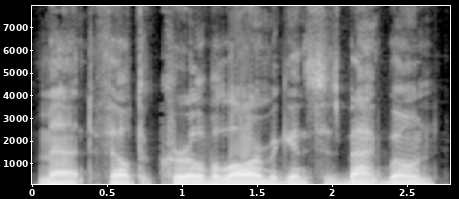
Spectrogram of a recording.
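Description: A man reading a novel aloud in measured narration, with occasional stumbles and restarts. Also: rumbling low, level tone, vocal fry, warm tone, no echo, studio quality. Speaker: audiobook reader.

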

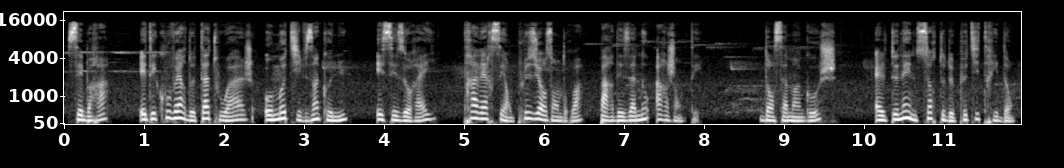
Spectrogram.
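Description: A woman reading a story aloud in a measured, clear storytelling manner. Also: sits low, warm tone. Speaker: audiobook reader. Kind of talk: storybook narration.

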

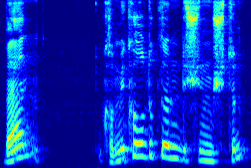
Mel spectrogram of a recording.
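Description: A man voicing a huge, cheerful and kindly male gamekeeper with a booming, hearty way of talking. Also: lively intonation, a little fast, warm tone. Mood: hesitant.

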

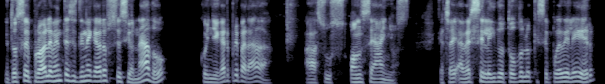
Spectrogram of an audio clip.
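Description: A man's voice: on the high side, normal speed, dry recording, clean studio sound. A man with a Chilean Spanish accent in a casual podcast chat, joking and often correcting himself. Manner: lively, joking, self-correcting.

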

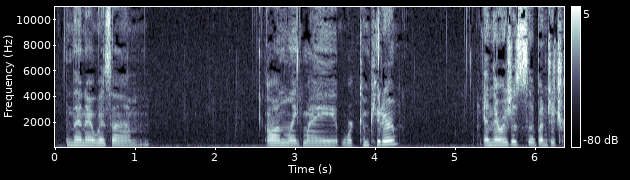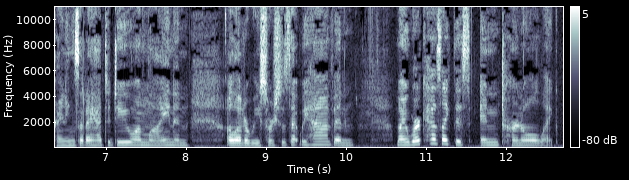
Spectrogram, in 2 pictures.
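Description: Chatty young woman with a gravelly edge. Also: medium pitch. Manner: chatty, heavy use of "like", drops to soft whispers. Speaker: podcast host. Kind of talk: casual storytelling monologue.

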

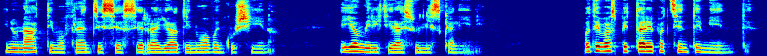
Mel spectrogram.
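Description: A woman narrating a novel in a measured, storytelling way. Her voice sits somewhat low. The sound is dry and close. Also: level tone, dark tone, dry recording. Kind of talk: audiobook reading of a novel.

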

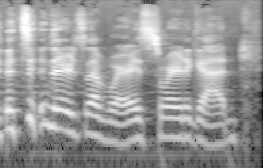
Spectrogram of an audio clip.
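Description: A man's voice: a little high, a little mellow. A man co-hosting a podcast, chatting casually about music, rambling with fillers and laughing easily. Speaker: podcast co-host. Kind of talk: casual music review chat.

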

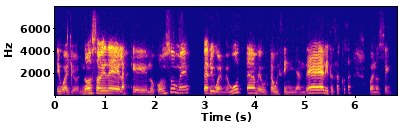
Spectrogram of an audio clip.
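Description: A Puerto Rican woman talks easily as an interview guest, her accent softened at the edges. She tells stories with energy and acts out the voices of the people in them. The recording sounds a little dull and muffled. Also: mid-range voice, moderate pace. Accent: Puerto Rican Spanish, slightly neutralized. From Puerto Rico. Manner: chatty, animated storyteller who acts out dialogue. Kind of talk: casual conversational interview.

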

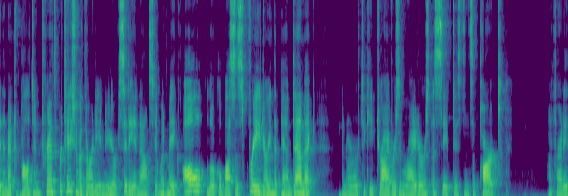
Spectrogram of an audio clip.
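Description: Woman, lowish voice, scripted news narration, flags quotes aloud. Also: a bit bright. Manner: reads quotes with air quotes.

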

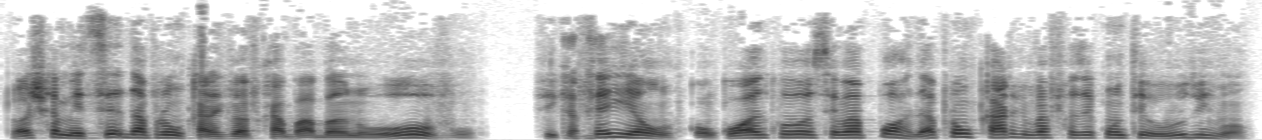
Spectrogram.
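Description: A man's voice: on the high side, expressive, racing, no room sound. A man with a Brazilian Portuguese accent debating casually, insistent and slangy, over a lo-fi voice chat.

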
